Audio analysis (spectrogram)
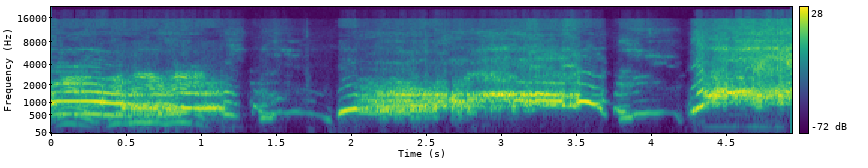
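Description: A woman screams and wails loudly in long, anguished bursts broken by short sobbing gasps, close up and distressed, during a police arrest.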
